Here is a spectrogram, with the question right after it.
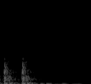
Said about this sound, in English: I knocked on the door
